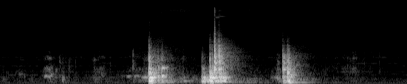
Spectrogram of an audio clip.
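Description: Four knocks and thumps from a handheld USB digital microscope and its cord being handled and set against a desk, the loudest and sharpest about two seconds in.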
